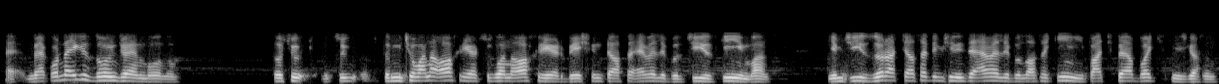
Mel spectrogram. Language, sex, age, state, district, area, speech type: Kashmiri, male, 45-60, Jammu and Kashmir, Srinagar, urban, conversation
